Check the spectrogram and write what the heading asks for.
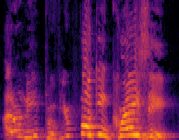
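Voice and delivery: high, loud, slow yell; furious scream. Acted. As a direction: shout that she is crazy. Captive screams at stalker.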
